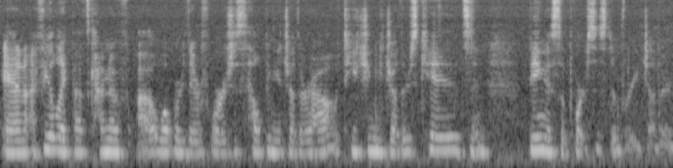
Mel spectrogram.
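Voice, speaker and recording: A woman guest in a radio studio talking softly and a little hesitantly in a casual interview, with plenty of fillers. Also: medium pitch, flat delivery, brisk, a little hiss or hum, poor audio. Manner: soft-spoken, hesitant, many fillers.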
